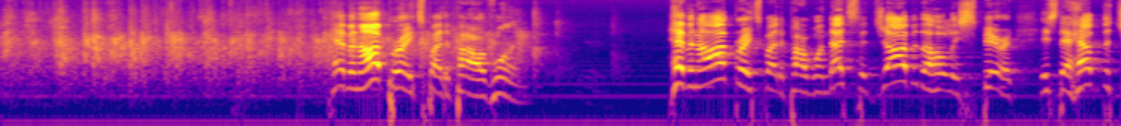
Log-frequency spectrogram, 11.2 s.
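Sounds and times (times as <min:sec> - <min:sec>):
audience clapping hands: 0:00.0 - 0:05.7
speech: 0:03.3 - 0:05.3, 0:06.8 - 0:11.2.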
